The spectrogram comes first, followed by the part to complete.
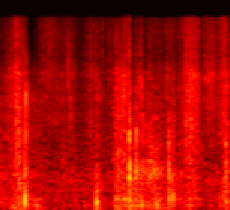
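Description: Hands rummaging in a fabric duty bag: rustling, with a string of sharp clicks and knocks as a pair of bolt cutters is set aside.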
